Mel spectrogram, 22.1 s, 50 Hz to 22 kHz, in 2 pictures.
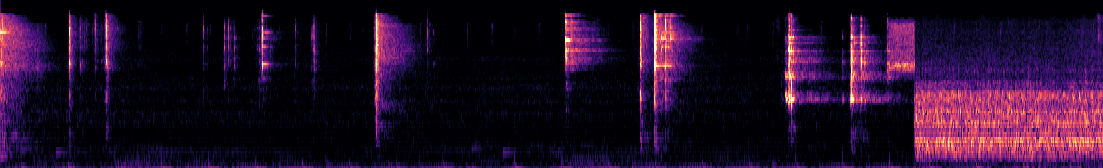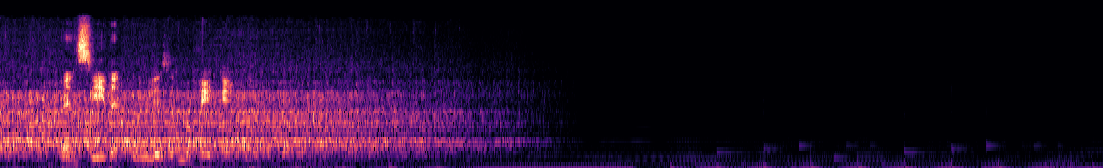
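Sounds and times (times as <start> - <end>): faint machine hum: 0.1 - 16.8
metallic clicks of steel plates: 5.6 - 6.9
welding machine running: 9.2 - 16.8.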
